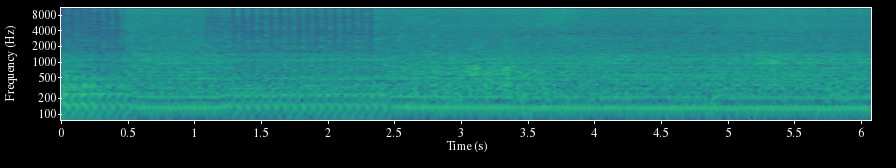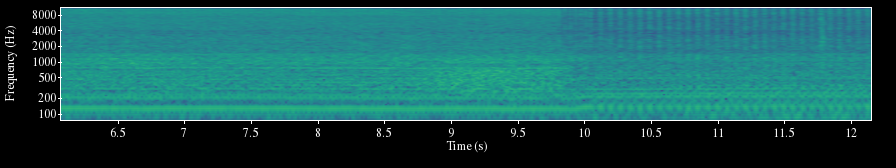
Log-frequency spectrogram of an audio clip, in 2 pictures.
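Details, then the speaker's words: Small-engine pressure washer that sat all winter in a cold garage and started right up: a steady buzzing run with a constant mid-pitched drone and no stumbling or surging; running fine. "ah that is a good piece of equipment that's it"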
